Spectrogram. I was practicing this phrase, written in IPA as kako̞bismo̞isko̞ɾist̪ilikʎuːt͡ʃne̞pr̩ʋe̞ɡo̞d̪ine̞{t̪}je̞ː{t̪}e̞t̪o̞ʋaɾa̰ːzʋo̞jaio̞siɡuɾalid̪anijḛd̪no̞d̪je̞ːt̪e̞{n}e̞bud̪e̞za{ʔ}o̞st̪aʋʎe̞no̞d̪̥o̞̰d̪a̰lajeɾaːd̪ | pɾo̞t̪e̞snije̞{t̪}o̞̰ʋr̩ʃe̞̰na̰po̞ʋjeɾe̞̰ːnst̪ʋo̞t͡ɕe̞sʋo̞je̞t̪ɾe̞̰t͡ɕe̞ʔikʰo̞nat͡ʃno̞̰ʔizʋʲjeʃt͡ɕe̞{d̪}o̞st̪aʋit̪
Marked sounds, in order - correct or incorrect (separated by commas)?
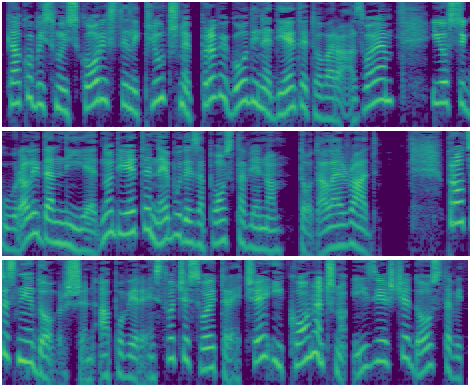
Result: incorrect, correct, correct, incorrect, incorrect, correct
